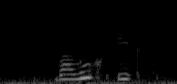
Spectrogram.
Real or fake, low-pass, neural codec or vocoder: real; 5.4 kHz; none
